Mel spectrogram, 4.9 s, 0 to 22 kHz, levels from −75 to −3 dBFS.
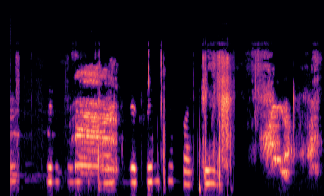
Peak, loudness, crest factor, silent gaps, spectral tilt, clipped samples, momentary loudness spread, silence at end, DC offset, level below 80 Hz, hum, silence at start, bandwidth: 0 dBFS; -16 LUFS; 16 dB; none; -2 dB/octave; under 0.1%; 14 LU; 0.05 s; under 0.1%; -62 dBFS; none; 0.15 s; 9.6 kHz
